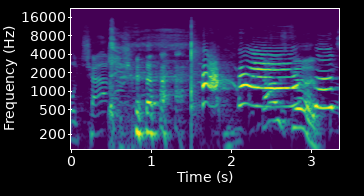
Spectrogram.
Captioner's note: both laughing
